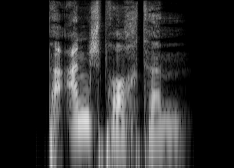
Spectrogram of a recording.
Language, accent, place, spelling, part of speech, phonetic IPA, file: German, Germany, Berlin, beanspruchtem, adjective, [bəˈʔanʃpʁʊxtəm], De-beanspruchtem.ogg
- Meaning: strong dative masculine/neuter singular of beansprucht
